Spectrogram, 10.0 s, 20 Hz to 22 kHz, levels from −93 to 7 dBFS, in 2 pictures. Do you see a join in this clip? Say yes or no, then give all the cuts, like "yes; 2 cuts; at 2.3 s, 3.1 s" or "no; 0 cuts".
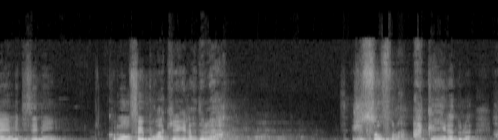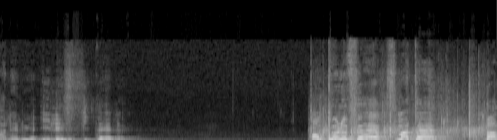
yes; 2 cuts; at 4.9 s, 8.1 s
